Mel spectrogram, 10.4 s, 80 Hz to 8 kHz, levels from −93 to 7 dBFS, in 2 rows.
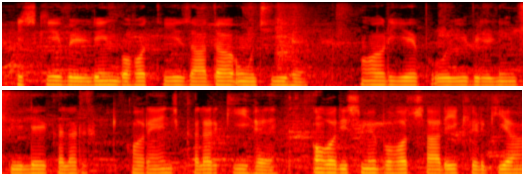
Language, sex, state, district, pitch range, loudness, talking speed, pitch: Hindi, male, Uttar Pradesh, Jyotiba Phule Nagar, 125-135 Hz, -32 LUFS, 130 wpm, 130 Hz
